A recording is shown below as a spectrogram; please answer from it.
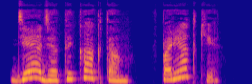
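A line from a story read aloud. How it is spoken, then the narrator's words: Unguarded exclamation. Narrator (Russian): воскликнул я, мигом позабыв про всякую маскировку и скрытность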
